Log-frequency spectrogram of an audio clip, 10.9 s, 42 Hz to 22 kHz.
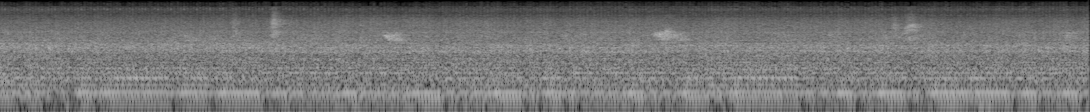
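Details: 2008 Hyundai Sonata 2.4 petrol engine idling with a low, uneven hum from a cylinder misfire.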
